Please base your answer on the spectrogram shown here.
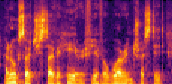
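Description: A man, an estate agent giving an unscripted walk-through tour of a warehouse flat, chatty and full of fillers and restarts. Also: mid-range voice, rapid-fire, a little hiss or hum. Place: large warehouse flat, indoors. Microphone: handheld phone camera, speaker off screen.

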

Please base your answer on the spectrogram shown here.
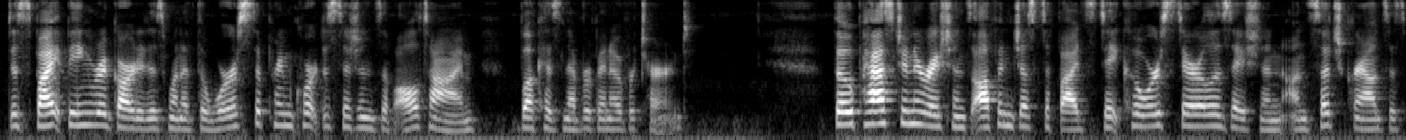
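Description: A woman reading a scripted opinion article aloud in a measured, articulate way. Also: medium pitch. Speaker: article reader.

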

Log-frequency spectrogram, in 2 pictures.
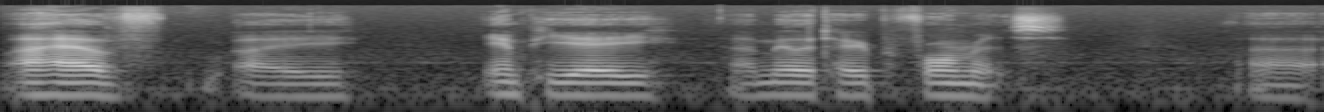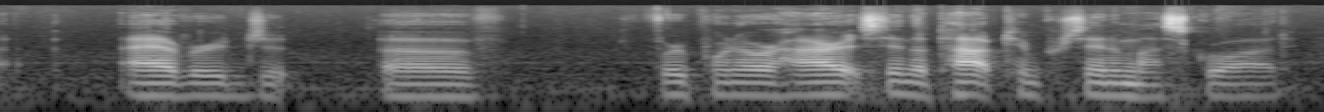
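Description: A young man in his twenties with a Southern Georgia accent, earnest and halting with fillers, speaking in an interview. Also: medium pitch, monotone, a little mellow, a little hiss or hum. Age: 20s. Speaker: cadet candidate. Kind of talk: interview testimonial. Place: studio with plain backdrop. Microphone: lapel mic.

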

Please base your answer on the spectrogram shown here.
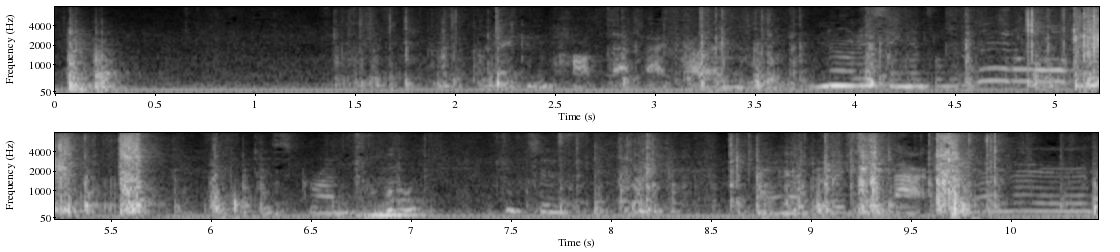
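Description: A woman's voice: high-pitched, very animated, a little slow, long pauses, very noisy. A young woman in her twenties chatting casually as she shows homemaking projects, upbeat with frequent ums, filmed on a phone at arm's length at home. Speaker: homemaker vlogger. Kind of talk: casual how-to chat. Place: home kitchen and outdoors in snow.

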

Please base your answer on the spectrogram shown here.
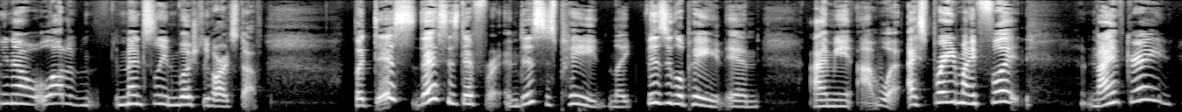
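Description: Halting young woman recovering from surgery. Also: fairly high pitch, no echo, studio quality. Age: 20s. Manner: rambling, halting, many restarts. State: tired and in pain after surgery. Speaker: vlogger. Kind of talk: casual video diary. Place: small room indoors at night. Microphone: phone camera held close.

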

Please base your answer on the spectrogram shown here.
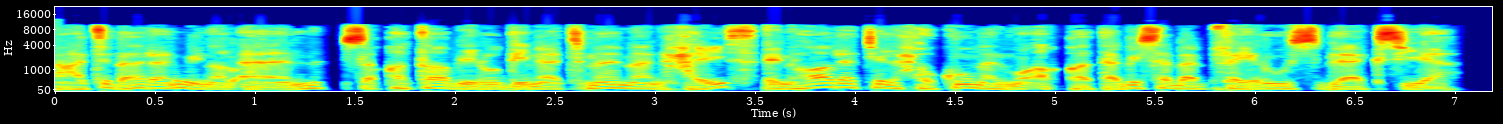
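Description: A man's voice: low voice, animated, racing, a little mellow, husky, no room sound. A man reading a scripted emergency announcement as a broadcast announcer, formal and synthetic-sounding.

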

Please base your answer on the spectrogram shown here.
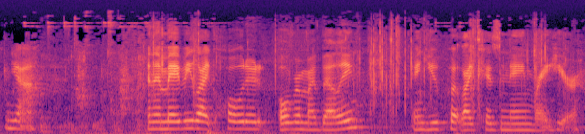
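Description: Soft-spoken young woman in echoey room. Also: mid-range voice, level tone, slow, long pauses, slight background noise. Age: young adult. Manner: soft-spoken, trailing off, uses "like". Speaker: vlogger's wife. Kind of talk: casual conversation. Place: house indoors.

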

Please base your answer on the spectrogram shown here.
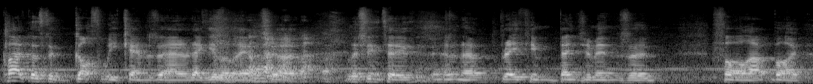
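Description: A man's voice: on the low side, fairly even intonation, a little slow, few pauses. A man hosting a live pub quiz, reading out questions with chatty, joking asides, recorded at a distance. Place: indoors in a pub. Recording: echoey, noisy pub, distant microphone.

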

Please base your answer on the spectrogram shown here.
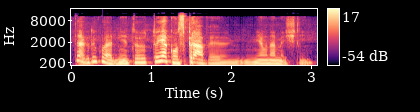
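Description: An actress playing a persistent, self-assured investigative journalist in a radio drama, probing and ironic. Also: female voice, medium pitch, expressive, normal speed, vocal fry, mellow, slightly rough, heavily acted. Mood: calm. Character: persistent female investigative journalist, shrewd and cool. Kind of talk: 1990s radio drama acting.

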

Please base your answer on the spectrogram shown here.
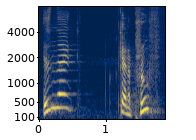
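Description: A man's voice: very high voice, very animated, slow pace, exaggerated voice. An actor playing a nervous, flustered male radio host in a live comic radio drama, stammering and hesitant. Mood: exasperated.

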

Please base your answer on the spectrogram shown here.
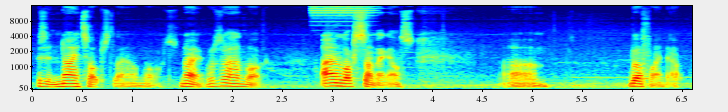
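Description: A man's voice: medium pitch, lively intonation, normal speed, gravelly, a little mellow, slight background noise. A man giving casual, rambling game commentary as the host of a gaming video. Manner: rambling, offhand.

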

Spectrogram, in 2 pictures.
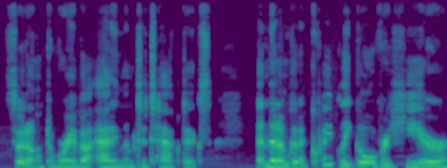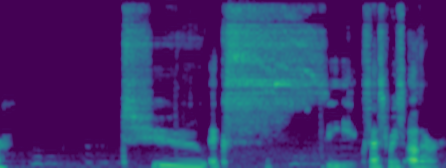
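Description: A woman's voice: lowish voice, a bit bright. A woman hosting a gaming channel, giving casual, playful let's play commentary and talking to the characters. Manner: playful, talks to game characters.

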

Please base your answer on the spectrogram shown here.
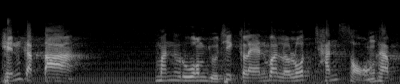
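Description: A man's voice: high-pitched, normal speed, bright, forceful tone, slight background noise. A man delivering a fiery political speech to supporters, accusatory and emphatic, constantly pressing listeners with rhetorical questions. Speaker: political rally speaker.

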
